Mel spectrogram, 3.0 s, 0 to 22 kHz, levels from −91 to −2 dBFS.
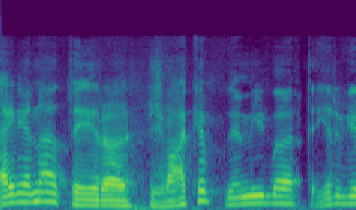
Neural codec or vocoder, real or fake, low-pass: codec, 24 kHz, 1 kbps, SNAC; fake; 10.8 kHz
